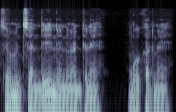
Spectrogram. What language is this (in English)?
Telugu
